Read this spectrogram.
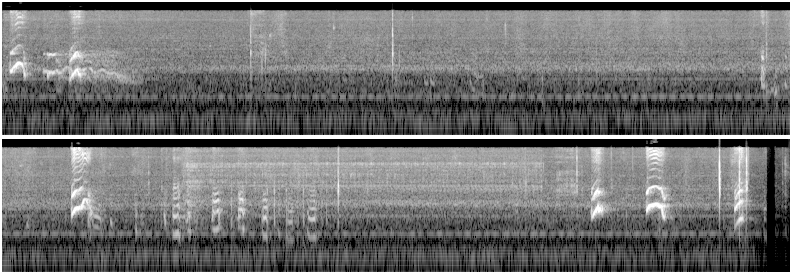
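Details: One-week-old puppies, anxious and waiting for their mother to return, give high squealing whimpers in short bursts at the start, around eight seconds and near fourteen seconds, with quiet stretches between while one littermate sleeps.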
